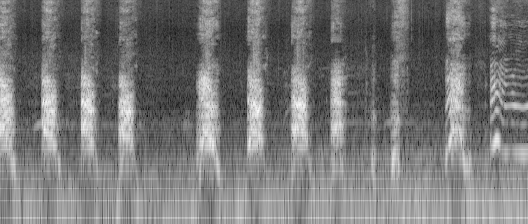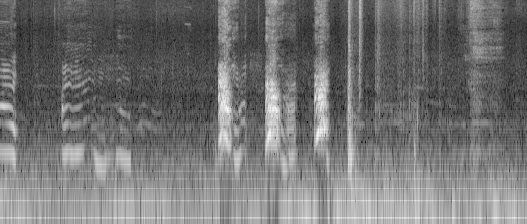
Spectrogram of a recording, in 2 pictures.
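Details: Three-and-a-half-month-old male Australian Shepherd puppy with a red merle coat, in a car: quick bursts of high yappy barks, broken in the middle by thin, wavering whines, then more barking.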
